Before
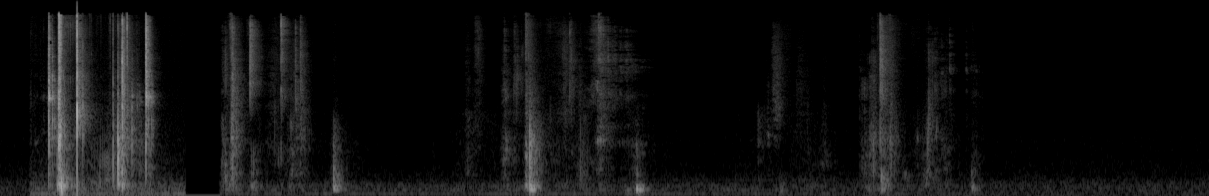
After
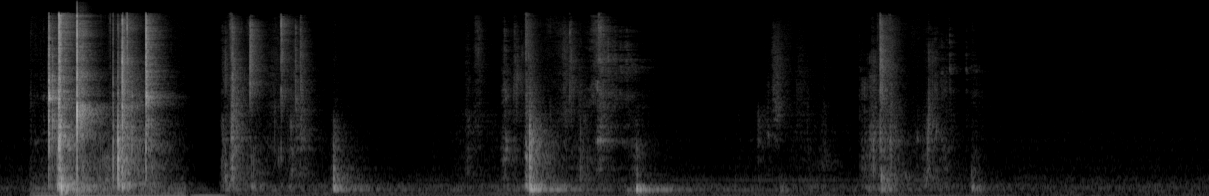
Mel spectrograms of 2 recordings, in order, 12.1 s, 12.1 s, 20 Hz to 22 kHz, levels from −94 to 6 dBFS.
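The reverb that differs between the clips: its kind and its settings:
rectangular room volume 1,900 cubic metres, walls furnished, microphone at 1.2 metres

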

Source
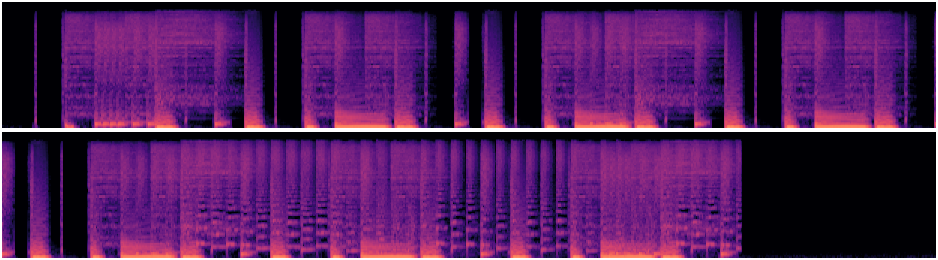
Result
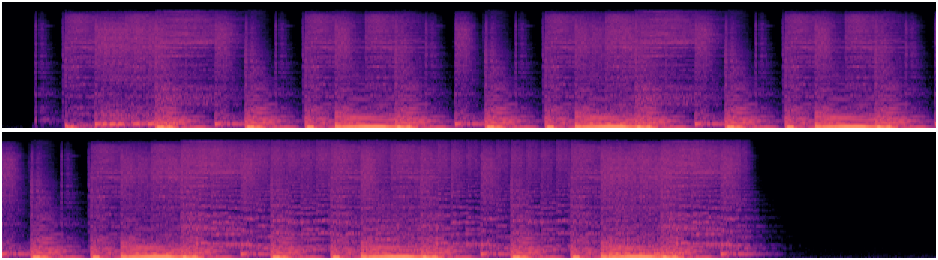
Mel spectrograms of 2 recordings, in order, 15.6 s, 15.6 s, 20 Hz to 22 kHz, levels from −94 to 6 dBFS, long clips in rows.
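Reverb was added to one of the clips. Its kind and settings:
comb and all-pass reverb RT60 0.6 s, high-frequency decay 0.5×, pre-delay 10 ms, DRR −1.5 dB
level −1.5 dB

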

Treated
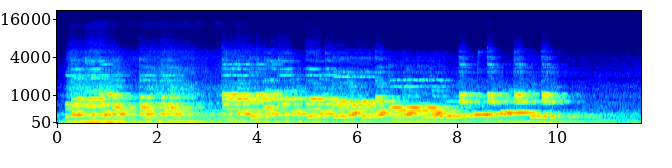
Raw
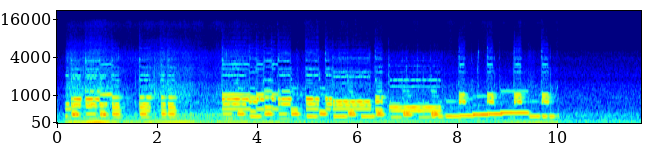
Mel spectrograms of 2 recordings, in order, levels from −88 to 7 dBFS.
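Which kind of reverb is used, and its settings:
rectangular room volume 790 cubic metres, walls mixed, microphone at 3 metres
level −5.5 dB

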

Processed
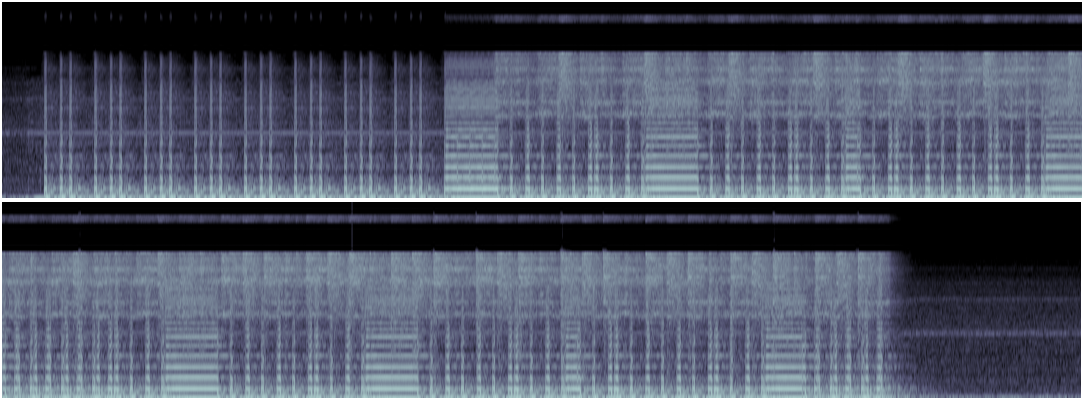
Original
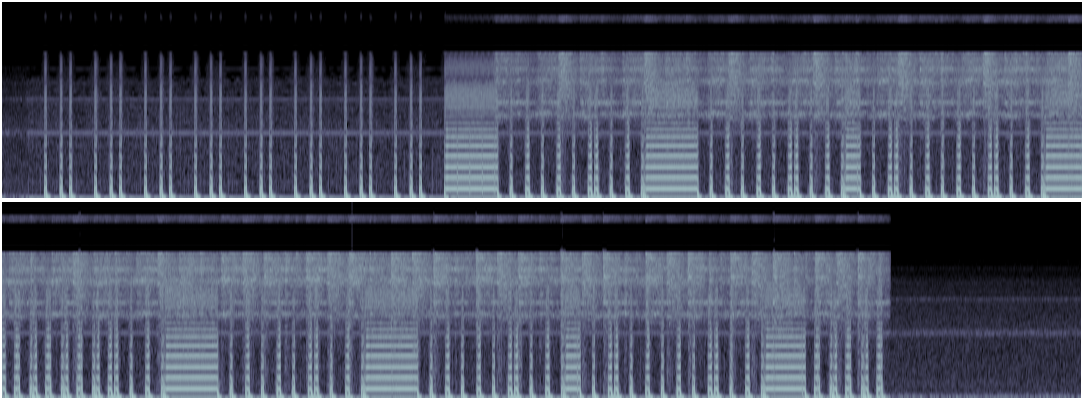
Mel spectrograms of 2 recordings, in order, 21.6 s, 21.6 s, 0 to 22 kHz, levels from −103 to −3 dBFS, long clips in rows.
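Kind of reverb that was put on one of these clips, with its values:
rectangular room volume 2,000 cubic metres, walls furnished, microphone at 1.2 metres

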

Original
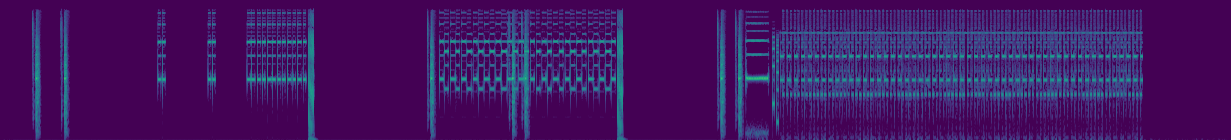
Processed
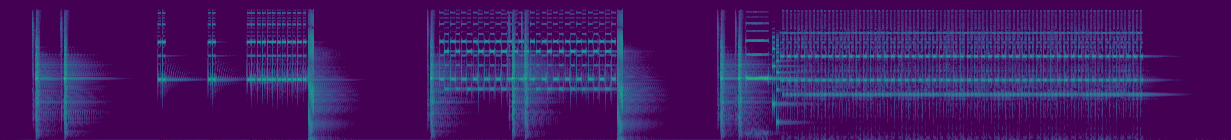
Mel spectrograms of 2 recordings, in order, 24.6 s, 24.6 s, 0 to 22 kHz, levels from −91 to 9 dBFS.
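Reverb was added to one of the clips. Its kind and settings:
spring reverb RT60 1.7 s, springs 35 ms, chirp 30 ms, DRR 12 dB
level −3.5 dB

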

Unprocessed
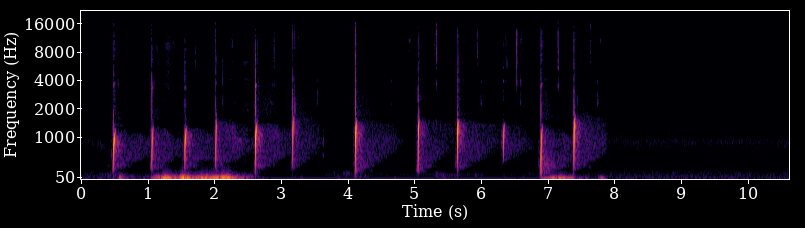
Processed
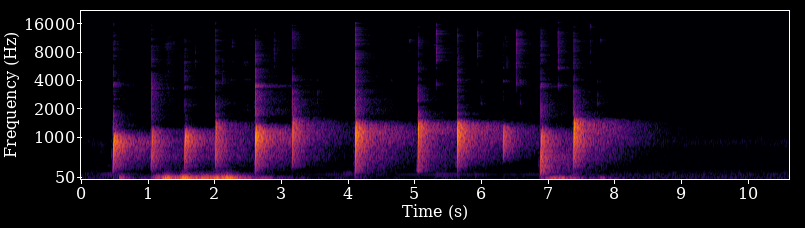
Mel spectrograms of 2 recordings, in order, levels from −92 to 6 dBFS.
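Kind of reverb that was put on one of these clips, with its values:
coupled-rooms reverb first 0.44 s, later 1.8 s, from −18 dB, DRR 1.5 dB
level −2.5 dB

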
